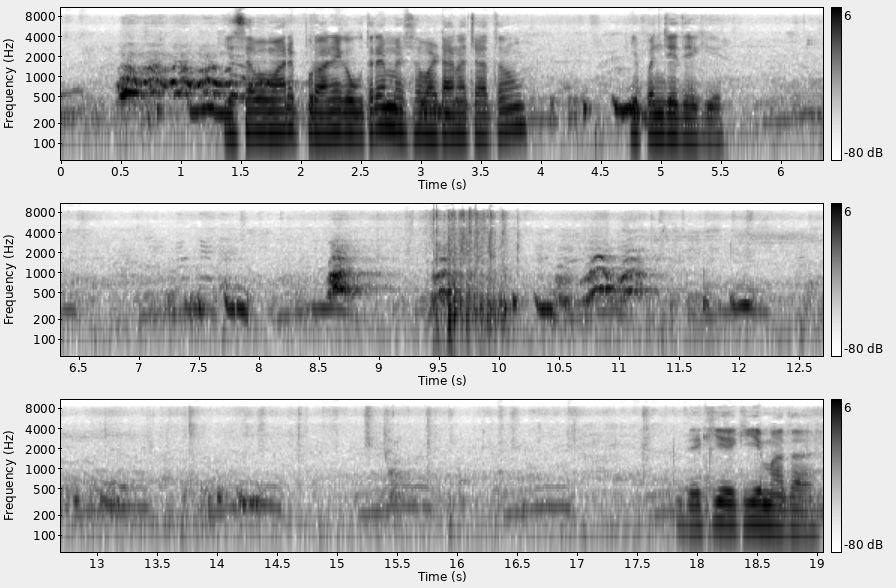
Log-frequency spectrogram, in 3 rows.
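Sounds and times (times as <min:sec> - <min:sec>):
pigeons cooing: 0:00.0 - 0:01.6, 0:03.9 - 0:05.1, 0:05.8 - 0:14.6, 0:15.2 - 0:17.9
wings flapping: 0:09.2 - 0:10.3.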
